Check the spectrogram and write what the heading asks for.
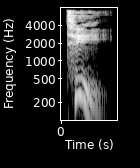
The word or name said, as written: tee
